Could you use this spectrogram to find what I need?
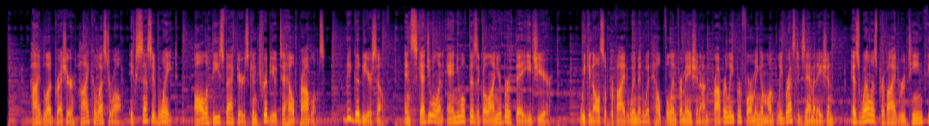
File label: medical office, male voices; audio on hold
